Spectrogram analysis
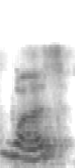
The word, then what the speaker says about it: was: okay so it's pronounced was the word is actually pronounced like w-u-z i was happy i'm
